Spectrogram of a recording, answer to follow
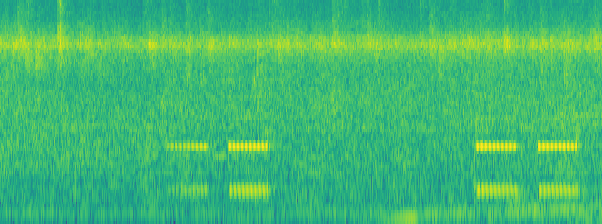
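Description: Telephone ringing tone: two double rings about three seconds apart, each a pair of short steady tones, as a call rings through.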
